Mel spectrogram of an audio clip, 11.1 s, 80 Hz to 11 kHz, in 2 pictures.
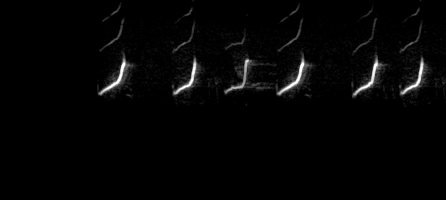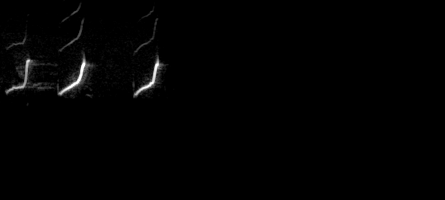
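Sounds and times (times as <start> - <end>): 
willow warbler rising hoo-eet calls: 1.2 - 7.7.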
